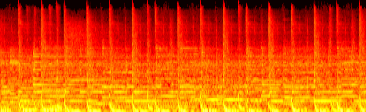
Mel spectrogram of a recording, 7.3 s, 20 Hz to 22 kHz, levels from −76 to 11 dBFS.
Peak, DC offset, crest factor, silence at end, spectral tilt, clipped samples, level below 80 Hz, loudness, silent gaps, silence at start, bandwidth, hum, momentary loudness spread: 0 dBFS; under 0.1%; 8 dB; 0 s; -5 dB/octave; 0.2%; -12 dBFS; -10 LUFS; none; 0 s; over 20 kHz; none; 2 LU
